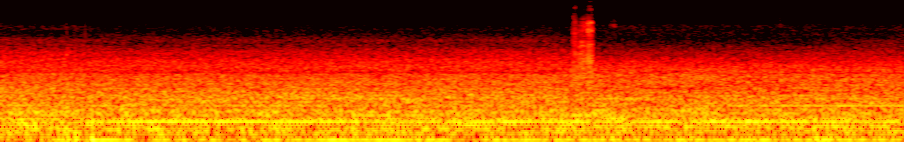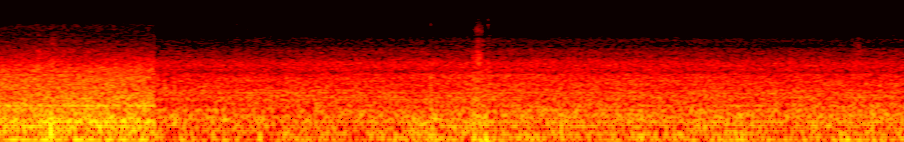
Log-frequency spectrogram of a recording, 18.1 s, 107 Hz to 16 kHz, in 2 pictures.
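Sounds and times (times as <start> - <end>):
heavy engine running: 0.0 - 18.0
short scrape or hiss: 5.7 - 6.2.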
